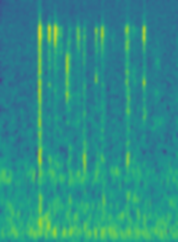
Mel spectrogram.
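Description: Keys on a computer keyboard tapped in an uneven run of distinct clicks, close and fairly quiet, with short pauses between strokes and no talking.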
